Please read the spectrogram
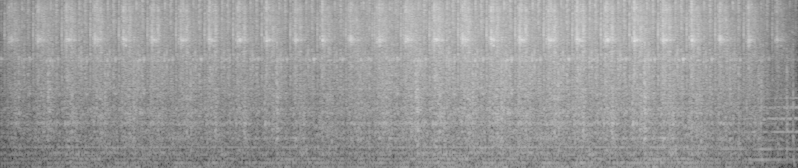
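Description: Mechanical clattering of turning gears, a steady whirring rattle with a regular click about three times a second, fading in over the first second.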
